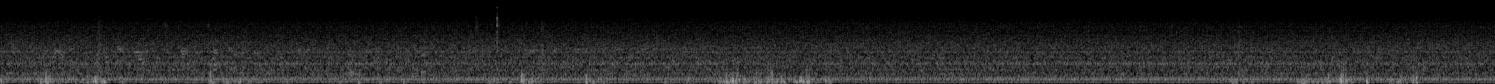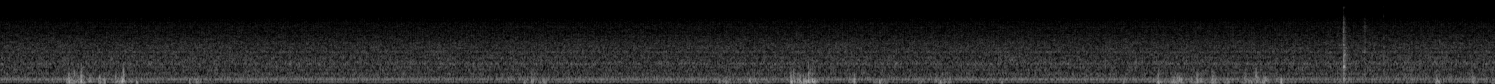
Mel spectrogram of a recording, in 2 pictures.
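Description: A steady machine-like hum with a few held tones, broken every few seconds by short dull thumps.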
